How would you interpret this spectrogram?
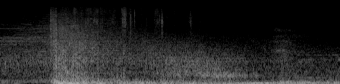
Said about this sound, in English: All right, I'm gonna shoot.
